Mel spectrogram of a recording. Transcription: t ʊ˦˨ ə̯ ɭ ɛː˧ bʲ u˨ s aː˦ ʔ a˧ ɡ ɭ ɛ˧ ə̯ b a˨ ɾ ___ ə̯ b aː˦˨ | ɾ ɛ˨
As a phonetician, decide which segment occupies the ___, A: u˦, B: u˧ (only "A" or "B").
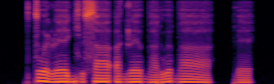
A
